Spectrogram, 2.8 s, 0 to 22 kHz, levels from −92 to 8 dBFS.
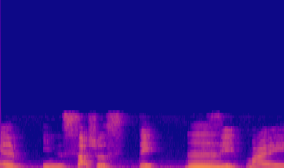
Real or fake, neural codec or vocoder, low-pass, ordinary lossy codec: fake; codec, 16 kHz, 16 kbps, FunCodec, trained on Chinese and English, 50 frames a second; 7.2 kHz; Opus, 64 kbps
